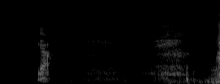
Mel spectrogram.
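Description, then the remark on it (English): A single sharp sneeze bursts out, followed by soft breathy exhales and some faint rustling. “Bless you. And that's how we sneeze in this.”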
